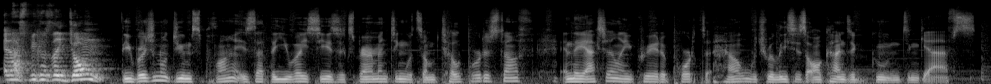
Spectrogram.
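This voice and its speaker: A man's voice: mid-range voice, brisk, hardly any pauses, darkish tone. A man delivering casual, scripted comedic commentary for a video essay, with a flippant, slangy, jokey manner. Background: upbeat video game music.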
